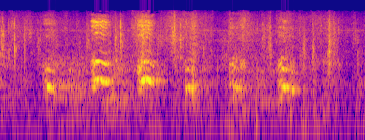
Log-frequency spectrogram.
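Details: Five-week-old English Bulldog puppies, champion sired, give short, high, whining whimpers, repeated about twice a second in uneven bursts, with a faint hiss of room noise behind them.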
